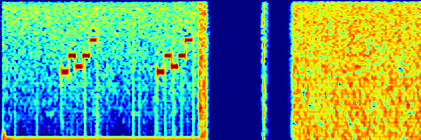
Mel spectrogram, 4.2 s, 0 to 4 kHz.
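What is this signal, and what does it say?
Five-tone selective call (ZVEI), heard as quick runs of five tones, tones of about 70 ms. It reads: 25358 25358
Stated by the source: ZVEI five-tone selective call received on an SDR.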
